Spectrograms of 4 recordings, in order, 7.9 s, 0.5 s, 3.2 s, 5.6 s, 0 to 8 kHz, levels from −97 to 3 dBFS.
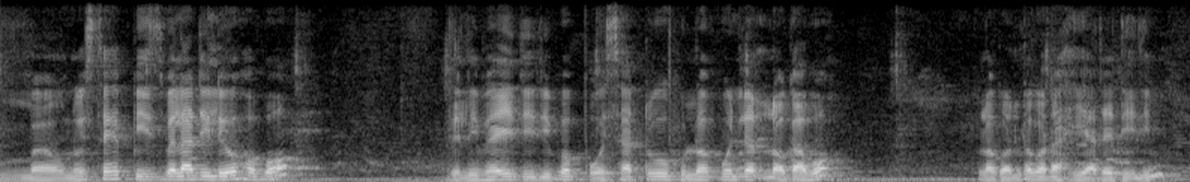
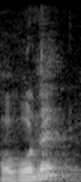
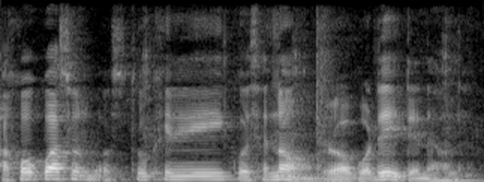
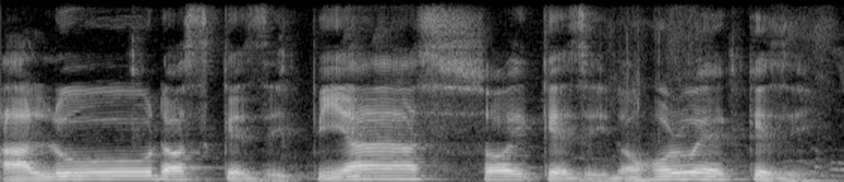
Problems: none marked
